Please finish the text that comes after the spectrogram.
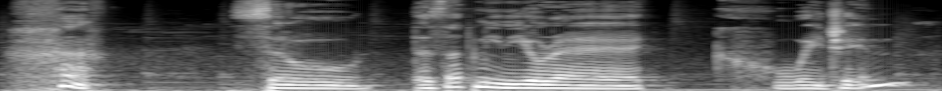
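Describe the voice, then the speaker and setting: A man roleplaying a hesitant, curious vampire in a video game, musing aloud in a halting, wary way. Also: mid-range voice, animated, dark tone, faint music behind. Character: hesitant, curious male vampire, wary yet polite loner. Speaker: let's player voicing own character. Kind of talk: in-character improvised game roleplay.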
